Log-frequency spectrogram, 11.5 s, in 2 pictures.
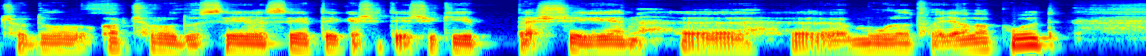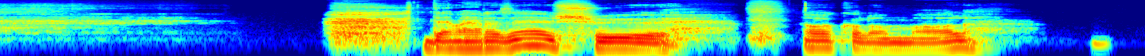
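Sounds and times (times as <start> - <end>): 
speech: 0.0 - 5.8, 7.4 - 10.8
person with a cold sniffling: 5.4 - 6.7, 9.1 - 9.8.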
